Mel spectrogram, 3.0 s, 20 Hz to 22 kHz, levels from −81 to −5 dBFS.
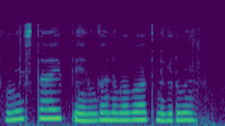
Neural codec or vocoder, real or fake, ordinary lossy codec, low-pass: none; real; none; 9.9 kHz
